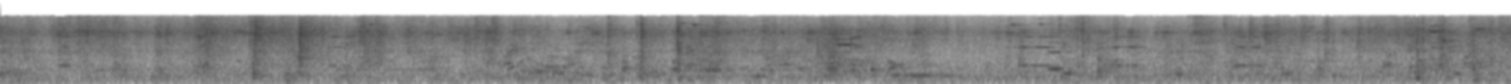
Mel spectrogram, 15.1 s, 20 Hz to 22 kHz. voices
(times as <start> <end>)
3.5 15.1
